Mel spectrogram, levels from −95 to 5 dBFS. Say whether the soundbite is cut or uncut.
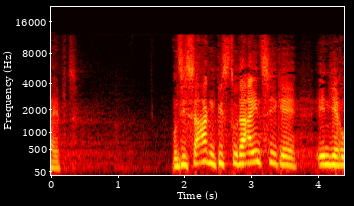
uncut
